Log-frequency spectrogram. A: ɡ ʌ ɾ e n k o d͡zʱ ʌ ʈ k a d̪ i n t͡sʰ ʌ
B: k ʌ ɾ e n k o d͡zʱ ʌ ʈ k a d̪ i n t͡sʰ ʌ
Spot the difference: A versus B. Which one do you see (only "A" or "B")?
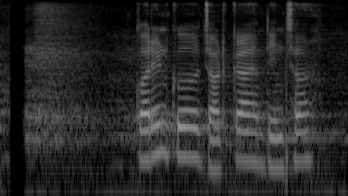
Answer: B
